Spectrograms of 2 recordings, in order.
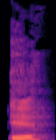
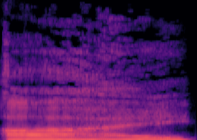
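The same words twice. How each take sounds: First: It is a short vowel, as in insect. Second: It is a long vowel, as in kite. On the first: "the short I is I, as in insect" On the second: "the long letter I sound is I"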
